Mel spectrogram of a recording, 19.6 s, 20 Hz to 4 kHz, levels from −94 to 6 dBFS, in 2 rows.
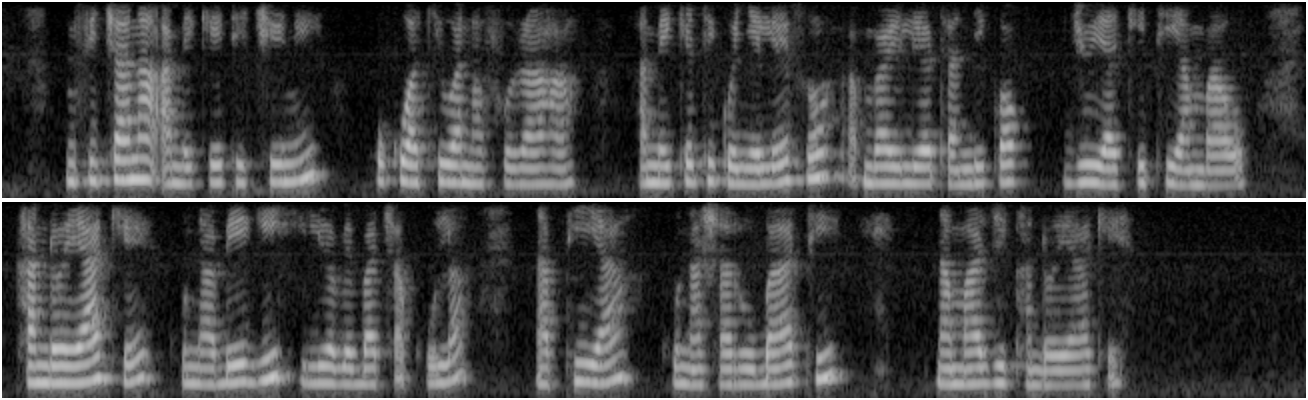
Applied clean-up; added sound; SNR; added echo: none; none; none; none.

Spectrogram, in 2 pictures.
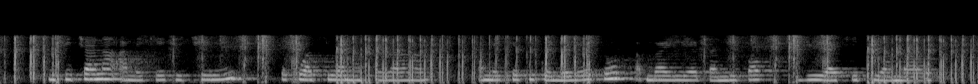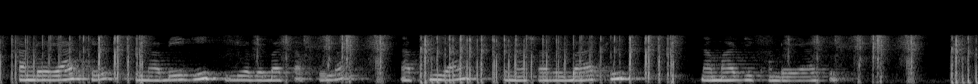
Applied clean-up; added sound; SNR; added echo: none; Domestic sounds, home sounds; 7 dB; reverberation time 0.8 s.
